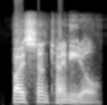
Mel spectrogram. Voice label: "bicentennial", American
